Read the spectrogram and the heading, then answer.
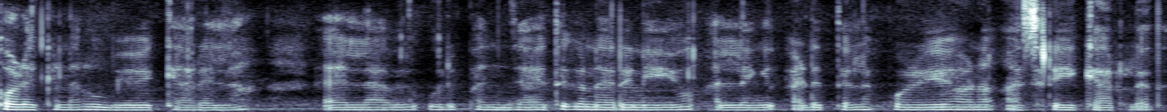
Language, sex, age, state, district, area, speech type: Malayalam, female, 18-30, Kerala, Palakkad, rural, spontaneous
